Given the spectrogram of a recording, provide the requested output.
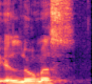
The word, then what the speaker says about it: Elymas: But Elymas the sorcerer, for so is his name by interpretation, Elymas, the Hebrew pronunciation is probably Elumus.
